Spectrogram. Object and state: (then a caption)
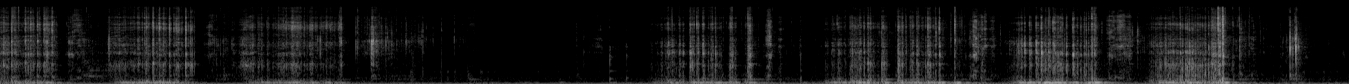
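Dry bar soap being shaved. A utility knife blade shaves a dry, solid cream bar of soap, peeling curls off its surface. Bursts of dry, crisp scraping with a bright, hissy edge come in repeated strokes, separated by a quiet pause in the middle and ending with a few sharp ticks.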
